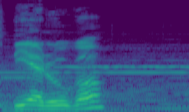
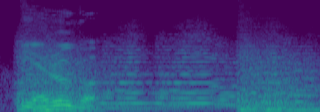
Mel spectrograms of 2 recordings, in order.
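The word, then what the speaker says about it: Byregot: It's Bierugo. In ancient version, the T is silent. The T is silent. Bierugo.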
